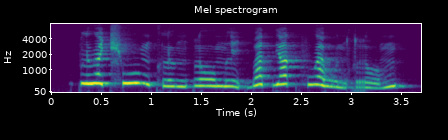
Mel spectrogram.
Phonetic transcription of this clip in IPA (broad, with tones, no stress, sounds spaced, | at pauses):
p l ɯ˥˩ a̯ t͡ɕʰ uː˥˩ m kʰ l ɯ˧ ŋ p l oː˧ m l i˨˩ ʔ b a˥˩ t̚ j a˥˩ k̚ f u˥˩ a̯ w u˨˩ n k r o˩˦ m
